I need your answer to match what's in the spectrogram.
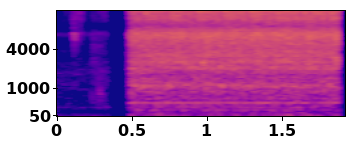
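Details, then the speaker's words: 2007 Ford Explorer XLT at idle after the noisy belt tensioner bearing was sprayed with WD-40 and rotated: steady idle hiss with no chirp or squeal; noise gone for now, though it may return and the bearing may need replacing. "think the noise is gone after putting wd-40 and rotating it for a while"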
